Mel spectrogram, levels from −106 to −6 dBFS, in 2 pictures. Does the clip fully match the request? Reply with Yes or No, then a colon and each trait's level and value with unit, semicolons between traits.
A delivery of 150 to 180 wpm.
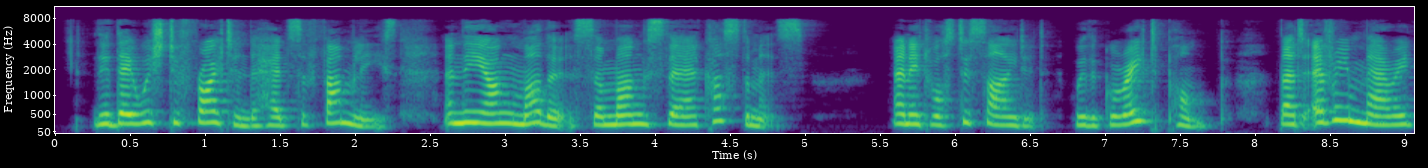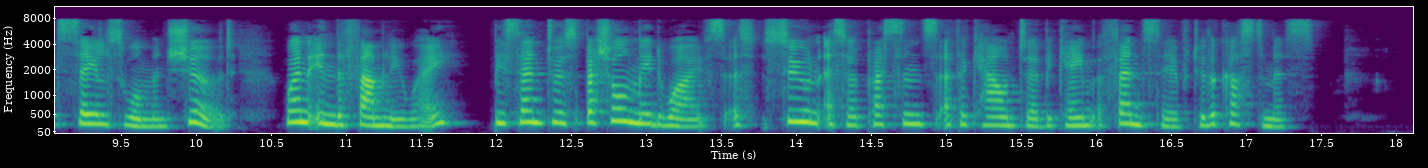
Yes: average, 170 wpm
